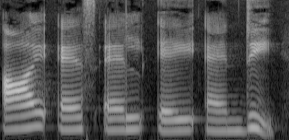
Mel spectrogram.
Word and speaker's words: island: island when i say island its spelling is i s l a n d please notice the letter s is silent here so it's pronounced island and this word i'll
